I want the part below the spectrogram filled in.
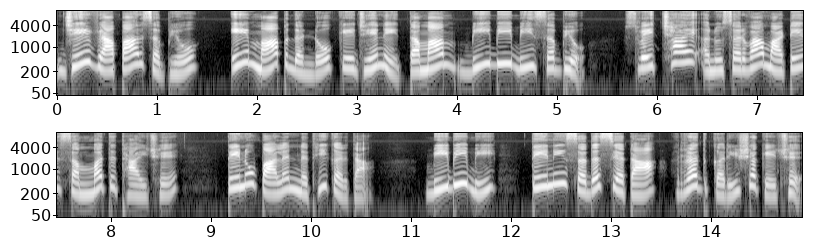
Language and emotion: Gujarati, neutral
